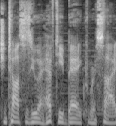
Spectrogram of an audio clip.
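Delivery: plain reading voice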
